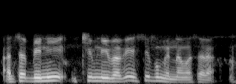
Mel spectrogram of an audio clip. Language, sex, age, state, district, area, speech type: Bodo, male, 45-60, Assam, Udalguri, urban, conversation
